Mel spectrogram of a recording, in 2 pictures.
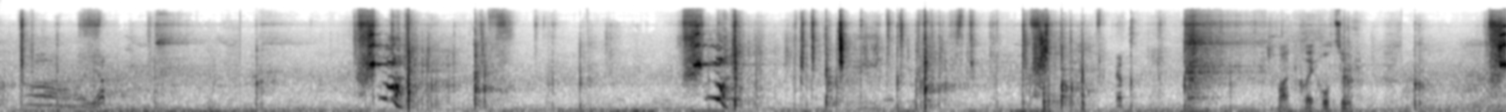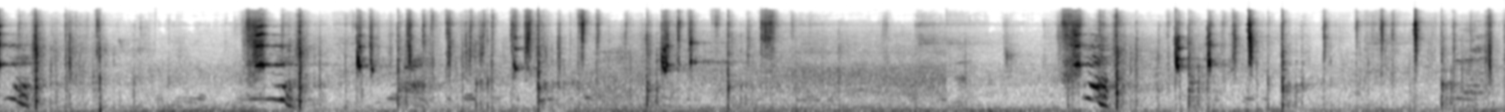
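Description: Tennis rallies on a hard court: sharp racket-on-ball strikes a second or two apart, with ball bounces and players grunting on their shots.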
